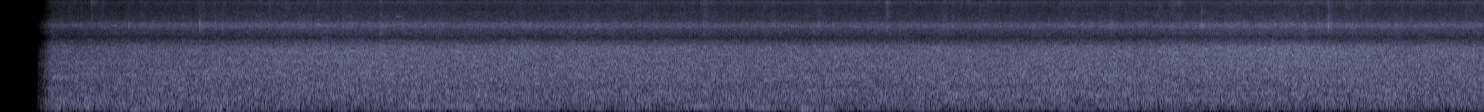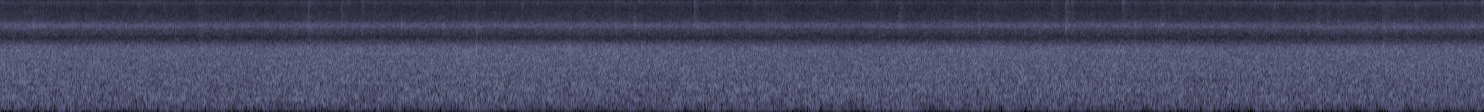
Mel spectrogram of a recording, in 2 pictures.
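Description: Heavy rain pouring steadily on trees and wet ground, an even hiss.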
